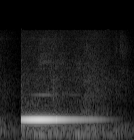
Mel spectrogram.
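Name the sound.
parliamentary voting bell tone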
